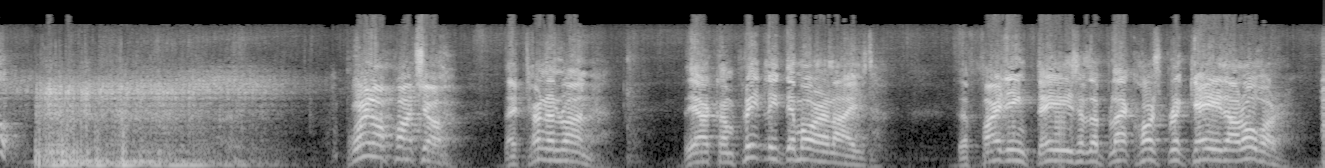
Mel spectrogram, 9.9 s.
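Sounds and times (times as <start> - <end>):
cannon firing a shot: 0.0 - 2.5
speech: 2.7 - 4.6, 5.2 - 9.8.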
